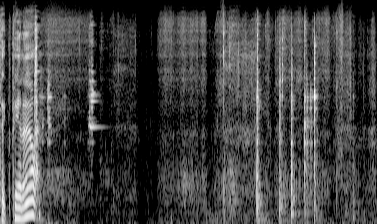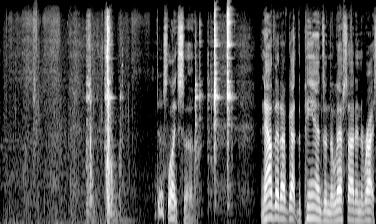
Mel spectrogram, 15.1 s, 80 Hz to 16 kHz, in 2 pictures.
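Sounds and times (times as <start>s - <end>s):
steel clinks and knocks: 0.6s - 2.1s, 5.1s - 7.2s, 11.4s - 12.3s.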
